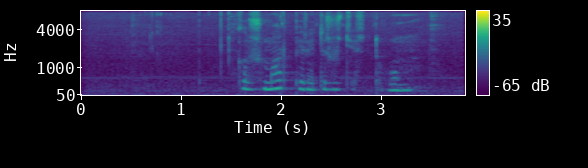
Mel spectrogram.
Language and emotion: Russian, sad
